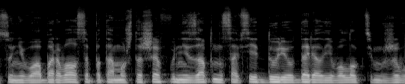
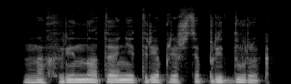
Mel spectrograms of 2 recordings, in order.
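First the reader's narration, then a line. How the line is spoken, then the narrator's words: Hissed through teeth. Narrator (Russian): прошипел он сквозь зубы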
